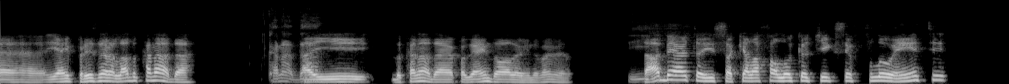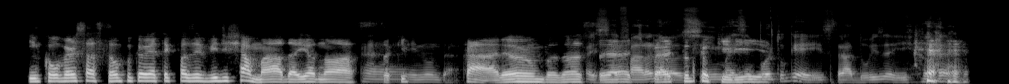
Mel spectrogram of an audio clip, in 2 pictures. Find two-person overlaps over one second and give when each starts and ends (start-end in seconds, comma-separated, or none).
15.9-17.8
